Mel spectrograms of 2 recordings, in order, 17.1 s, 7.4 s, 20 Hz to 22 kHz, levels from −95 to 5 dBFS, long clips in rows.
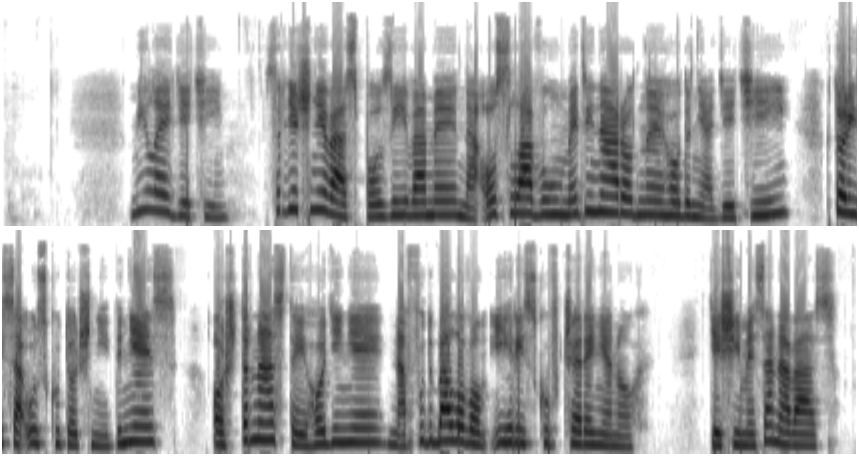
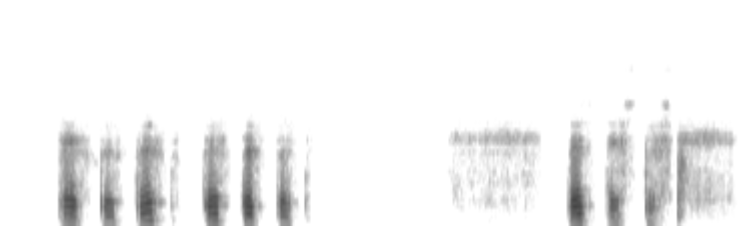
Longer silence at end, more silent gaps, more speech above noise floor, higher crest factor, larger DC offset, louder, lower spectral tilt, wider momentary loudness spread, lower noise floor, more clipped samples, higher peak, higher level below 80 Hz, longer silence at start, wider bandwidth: second, 0.25 s vs 0.55 s; second, none vs 1.25-1.32 s, 1.81-1.99 s, 2.30-2.37 s, 2.67-2.73 s, 3.10-4.39 s, 5.42-5.64 s, 5.94-6.02 s, 6.34-6.40 s; first, 51 dB vs 35 dB; second, 12 dB vs 22 dB; neither; first, -12 LUFS vs -34 LUFS; second, -3 dB/octave vs -10.5 dB/octave; second, 11 LU vs 19 LU; second, -63 dBFS vs -68 dBFS; first, 0.6% vs under 0.1%; first, 0 dBFS vs -14 dBFS; first, -48 dBFS vs -88 dBFS; first, 1.3 s vs 0.55 s; first, over 20 kHz vs 3.6 kHz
